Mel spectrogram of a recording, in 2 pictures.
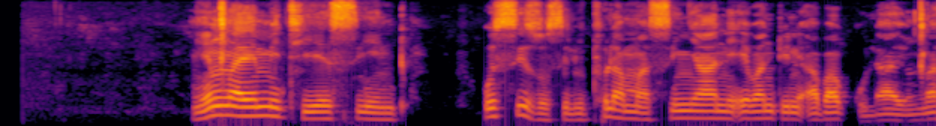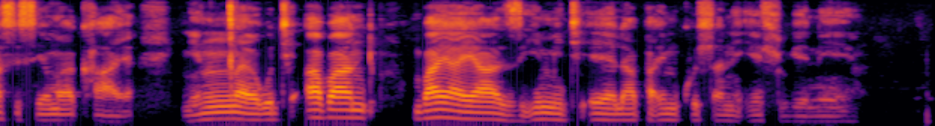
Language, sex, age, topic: North Ndebele, male, 18-24, health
